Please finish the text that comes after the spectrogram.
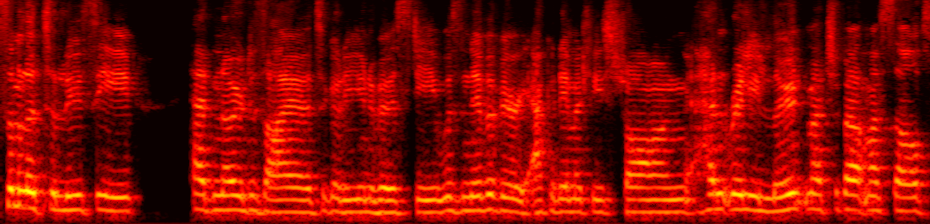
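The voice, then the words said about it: South African accent. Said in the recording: “there is an accent. I'm not British or American. I am South African, born and bred.”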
